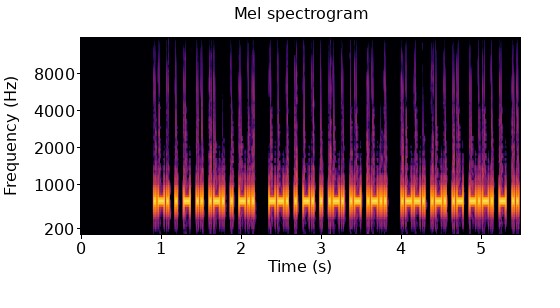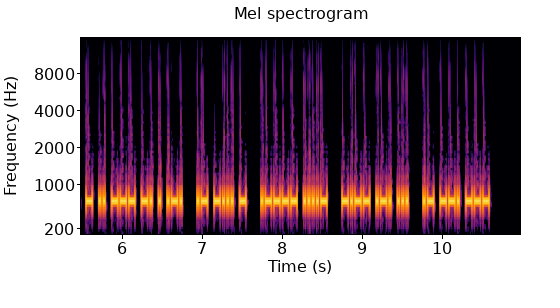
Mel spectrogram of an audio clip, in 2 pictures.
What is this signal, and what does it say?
Morse code, heard as a keyed tone, about 48 wpm, 700 Hz. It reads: RETIRED GENERAL PRACTITIONER ABT 14 YRS AGO
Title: Practice QSO - Exchange 3 - More Info - 45wpm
